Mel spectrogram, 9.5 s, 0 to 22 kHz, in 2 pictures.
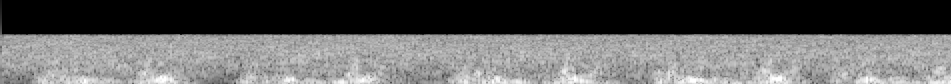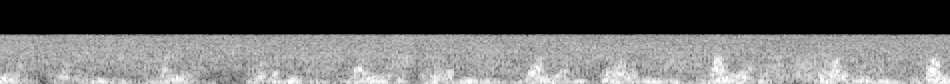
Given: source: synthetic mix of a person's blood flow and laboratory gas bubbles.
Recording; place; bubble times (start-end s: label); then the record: Doppler ultrasound of blood flow; precordium
6.70-6.81 s: bubbles
From the record:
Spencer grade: 1 (occasional bubble signal discernible with the cardiac motion signal, with majority of cardiac periods free of bubbles); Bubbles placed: only in the low amplitude regions of the cardiac cycle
